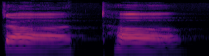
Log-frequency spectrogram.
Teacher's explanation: The tongue hits the teeth, and when the tongue hits the teeth, it blocks the air and then it is released. Those sounds are dental sounds like th, th.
